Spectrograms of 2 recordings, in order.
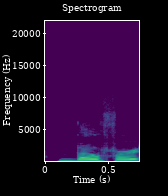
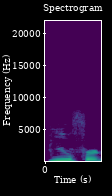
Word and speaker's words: Beaufort: We know it's Beaufort and not Beaufort, although I think it's Beaufort, South Carolina, if I'm not mistaken.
